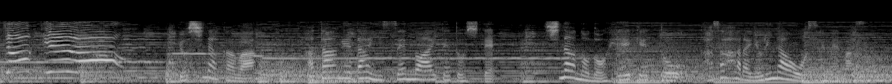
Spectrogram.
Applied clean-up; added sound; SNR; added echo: none; none; none; none.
